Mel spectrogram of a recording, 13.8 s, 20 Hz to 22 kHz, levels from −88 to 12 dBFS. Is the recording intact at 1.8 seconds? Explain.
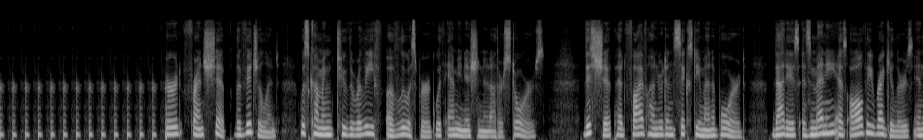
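No, 1.8 s falls inside a broken-record loop running from the very start to 2.50 s: a 0.19 s fragment repeats twelve times, likely from a stalled stream.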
